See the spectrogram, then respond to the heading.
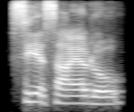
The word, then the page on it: CSIRO: Indian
